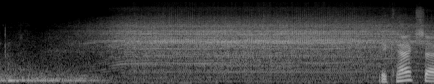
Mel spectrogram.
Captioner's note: chainsaw buzzing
